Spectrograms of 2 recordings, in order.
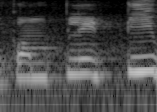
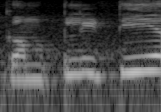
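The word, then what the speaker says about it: complete: টি বলছি না টি কমপ্লিটটি আমরা বলছি না কমপ্লিট দেখ ঠিক আছে এর পরে একটা কনসোনেন্ট আছে টিটা তারপরে একটা ই আছে কিন্তু দেখ প্রথমের ইটা দীর্ঘর মত উচ্চারণ হচ্ছে কিন্তু তারপরে দ্বিতীয় ইটা কিন্তু অনুচ্চারিত থাকছে যেমন কমপ্লিট ঠিক আছে কমপ্লিট মানে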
